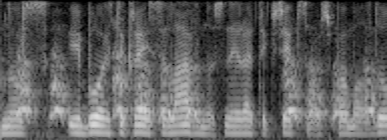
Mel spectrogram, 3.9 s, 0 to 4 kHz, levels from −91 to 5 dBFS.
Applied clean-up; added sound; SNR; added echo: none; Bark; 5 dB; none.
